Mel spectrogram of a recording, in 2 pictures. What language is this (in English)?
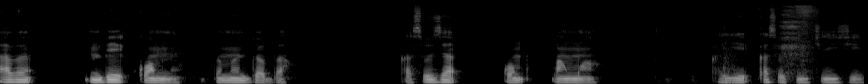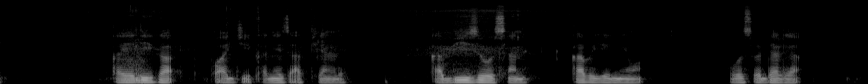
Dagbani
